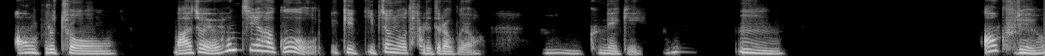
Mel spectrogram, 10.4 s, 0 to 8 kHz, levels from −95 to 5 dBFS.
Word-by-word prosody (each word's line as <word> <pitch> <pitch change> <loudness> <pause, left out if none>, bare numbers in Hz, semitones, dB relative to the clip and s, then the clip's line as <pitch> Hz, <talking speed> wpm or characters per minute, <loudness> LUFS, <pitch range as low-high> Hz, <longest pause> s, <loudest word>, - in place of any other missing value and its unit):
아우 185 -1 +3
그렇죠. 140 -6 0 0.6
맞아요. 170 -3 +3
현지하고 280 -8 +2
이렇게 190 0 -1
입장료가 175 0 +1
다르더라고요. 140 -4 -3 0.6
음 155 -5 -9
금액이. 135 -4 -5 0.2
음. 210 +3 -8 0.6
음. 150 -7 -1 2.0
아 275 - +7
그래요? 165 - 0
165 Hz, 200 characters per minute, -21 LUFS, 140-195 Hz, 2.0 s, 아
